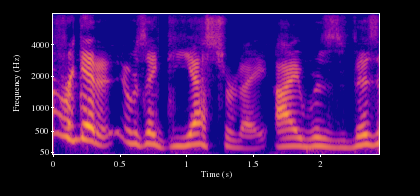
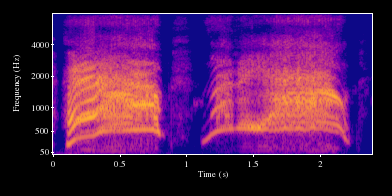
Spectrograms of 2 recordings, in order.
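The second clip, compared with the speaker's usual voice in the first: high, loud cry for help from inside a car trunk; shouting for help; 6 dB louder, much slower than usual. Retold or imitated. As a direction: yell it out like someone trapped. Man locked in trunk calls out.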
